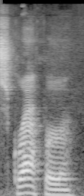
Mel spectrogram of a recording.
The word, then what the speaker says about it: scraper: would think it would it's pronounced scrapper but it's definitely spelled scraper let's roll the dice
